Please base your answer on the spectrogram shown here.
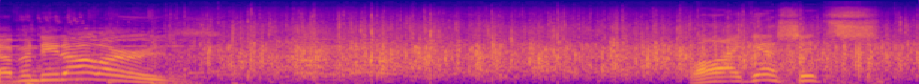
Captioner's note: applause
